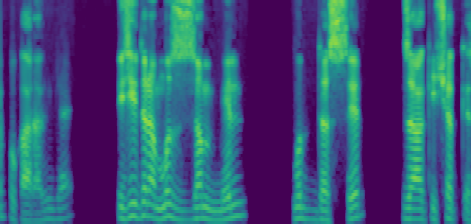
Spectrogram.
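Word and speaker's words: مُزَّمِّل: مدثر۔ یہ مدثر اور مزمل نہیں ہے لفظ، کیونکہ آپ دیکھیں زا کے اوپر شد ہے، یہ مزمل نہیں ہے بلکہ مزمل، زا کو سختی سے ادا کریں گے، مزمل مدثر۔ تو نام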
